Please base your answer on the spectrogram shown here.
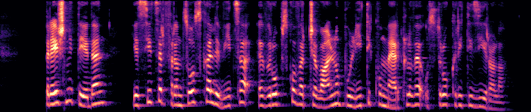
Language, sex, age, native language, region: Slovenian, female, 30-49, Slovenian, Drava region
